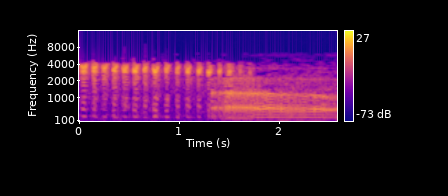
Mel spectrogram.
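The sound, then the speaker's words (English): A male goat bleats loudly at night, opening with a fast quavering stutter of about a dozen pulses before stretching into a steady, nasal baa. No voices are heard. “Listen to that goat, Peg. He's been baaing all night.”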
